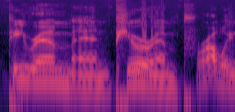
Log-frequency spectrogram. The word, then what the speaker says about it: Purim: You might not pronounce it like that. You might pronounce Purim. But you would be laughed at in Israel. Some Central European communities call it Purim. But mostly Westerners, it's called Purim. Eastern tradition, Purim. Those two are acceptable.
